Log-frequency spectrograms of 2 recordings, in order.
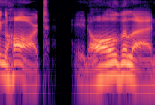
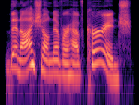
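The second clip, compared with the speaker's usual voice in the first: lightly voiced lion, a touch louder; lion declaring; 5 semitones higher, 4 dB louder than usual. A narrator's reading. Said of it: "declared the lion".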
